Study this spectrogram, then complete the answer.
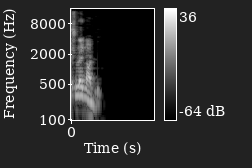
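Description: A middle-aged man speaks briefly and calmly into a close microphone.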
